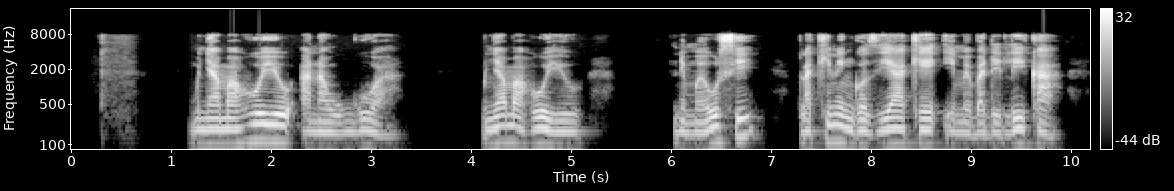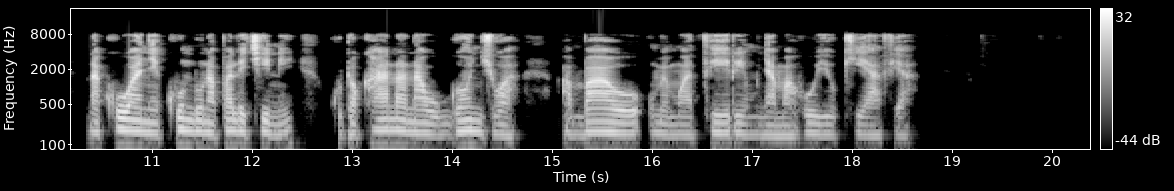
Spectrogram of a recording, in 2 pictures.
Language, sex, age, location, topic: Swahili, male, 25-35, Kisumu, agriculture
